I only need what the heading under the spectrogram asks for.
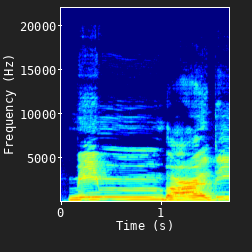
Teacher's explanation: یہاں پہ کیا ہے، نون ساکن کے بعد با آیا ہے، حروف اقلاب ہے۔ اقلاب کا مطلب ہے بدلنا، نون کو میم میں بدل کر پڑھیں گے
